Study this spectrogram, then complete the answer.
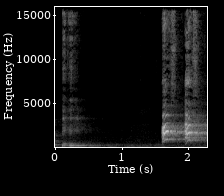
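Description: A dog barks twice, sharp and fairly close, while chasing a rat across a backyard, the two barks following a brief low growl-like sound and near silence.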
